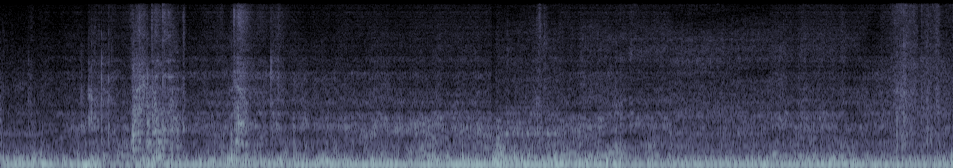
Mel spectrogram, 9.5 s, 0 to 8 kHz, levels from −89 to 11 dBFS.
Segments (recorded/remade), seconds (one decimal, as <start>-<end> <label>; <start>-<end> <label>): 0.0-0.4 recorded; 0.4-5.0 remade; 5.0-5.6 recorded; 5.6-6.7 remade; 6.7-7.7 recorded; 7.7-8.9 remade; 8.9-9.5 recorded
